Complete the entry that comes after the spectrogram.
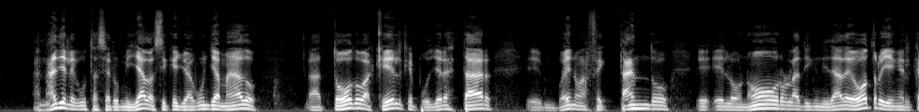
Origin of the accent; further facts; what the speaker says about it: Barinas, Venezuela; tú sabes que los barineses estamos en todas partes.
